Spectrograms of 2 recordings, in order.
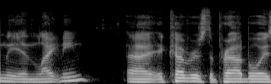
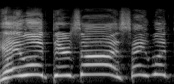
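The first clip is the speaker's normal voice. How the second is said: high mocking voice, much higher; mocking Proud Boys; 5 dB louder than usual. Streamer mocks Proud Boys watching themselves on TV, high mocking voice. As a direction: mimic them gawking at the TV, high and silly. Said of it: "And they're like".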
